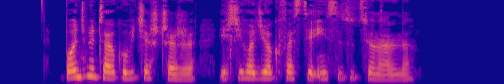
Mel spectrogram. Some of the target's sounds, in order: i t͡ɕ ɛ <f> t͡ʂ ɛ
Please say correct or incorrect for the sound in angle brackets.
incorrect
